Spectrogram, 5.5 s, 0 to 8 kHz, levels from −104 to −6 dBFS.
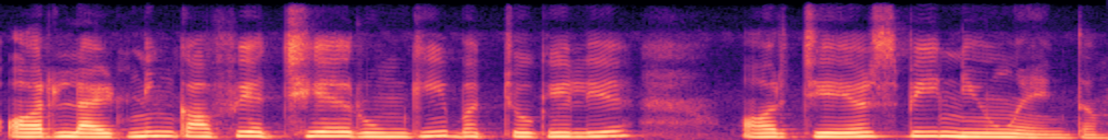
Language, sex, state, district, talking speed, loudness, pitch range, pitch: Hindi, female, Delhi, New Delhi, 175 wpm, -15 LUFS, 215-245 Hz, 225 Hz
